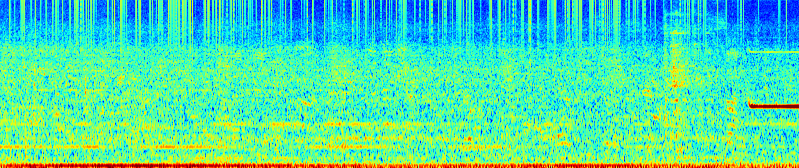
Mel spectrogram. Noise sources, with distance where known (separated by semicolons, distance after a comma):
reverse beeper, near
